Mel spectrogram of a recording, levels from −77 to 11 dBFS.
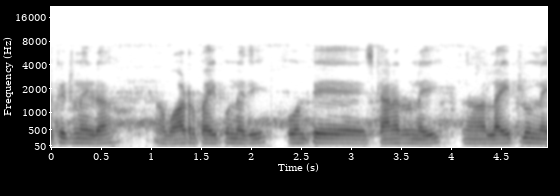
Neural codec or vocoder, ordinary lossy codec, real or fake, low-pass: none; Opus, 16 kbps; real; 7.2 kHz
